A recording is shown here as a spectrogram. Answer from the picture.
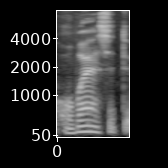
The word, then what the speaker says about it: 小林: で今の時点での職場というのは下半球の小林という、小林と書いて小林と読むんですけども、宝塚線の小林駅なんですね。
